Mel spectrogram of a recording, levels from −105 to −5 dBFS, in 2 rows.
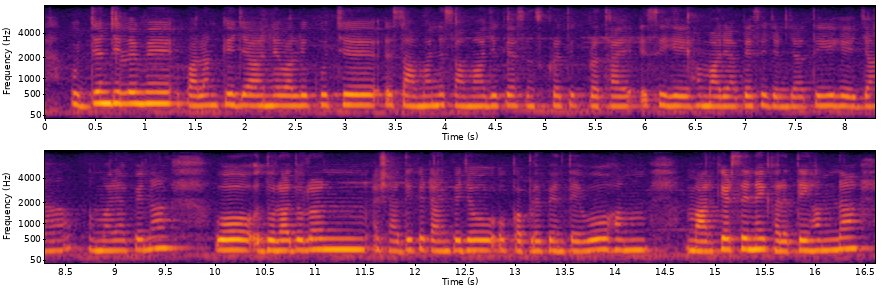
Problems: none marked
